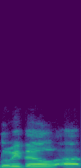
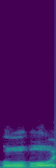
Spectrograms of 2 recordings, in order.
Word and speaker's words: Louisville: My customer service voice calls it Louisville, but we, as residents, kind of fall into calling it Louisville. It's just a stupid Southern pronunciation that we have, and I can't really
